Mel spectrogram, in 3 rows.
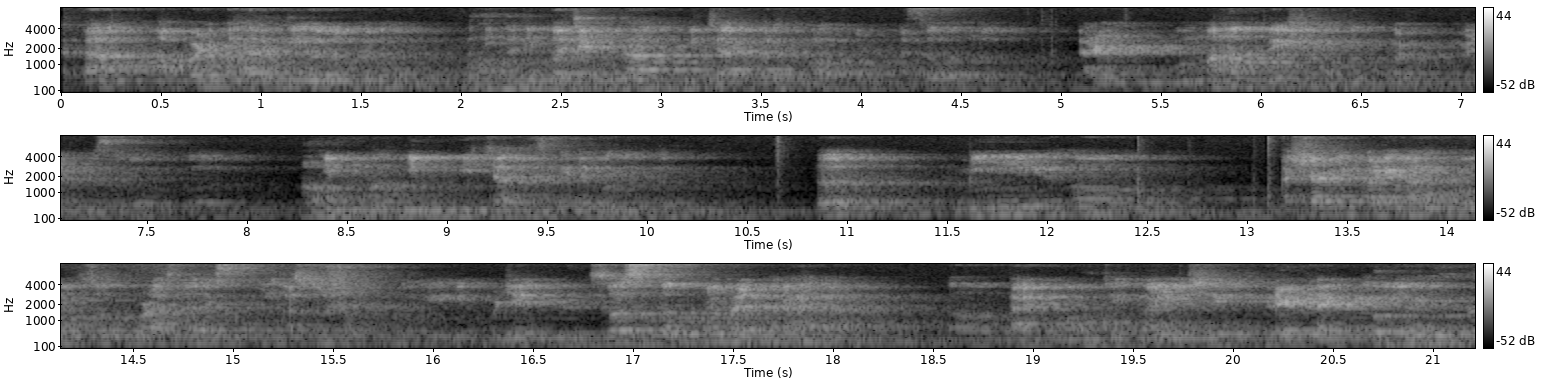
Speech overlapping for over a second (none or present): none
